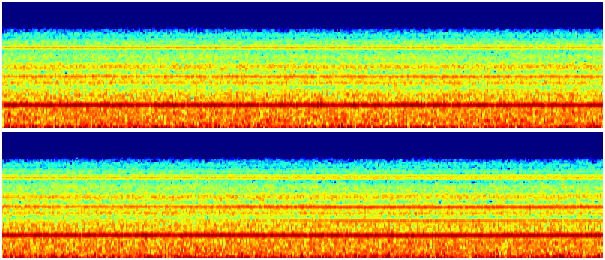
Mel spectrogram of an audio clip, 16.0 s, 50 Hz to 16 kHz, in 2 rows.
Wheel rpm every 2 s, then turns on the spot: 0, 0, 0, 0, 0, 0, 0, 0.
none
